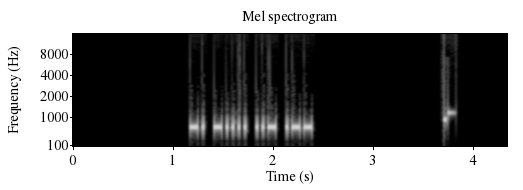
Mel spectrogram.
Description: Morse code, heard as a keyed tone, about 40 wpm, 700 Hz. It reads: N6UW
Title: USA Call Signs - 4 Characters - 4x Character Spacing - 40wpm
